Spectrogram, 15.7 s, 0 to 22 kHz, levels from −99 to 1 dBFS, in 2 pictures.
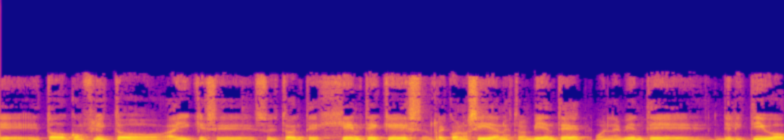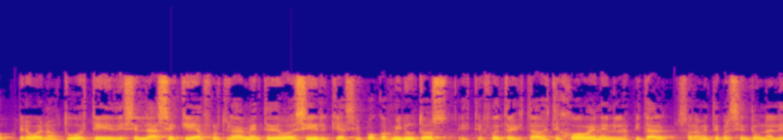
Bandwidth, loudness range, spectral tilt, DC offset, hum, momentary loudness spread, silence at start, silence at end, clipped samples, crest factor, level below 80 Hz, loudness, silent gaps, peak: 11 kHz; 2 LU; -5.5 dB/octave; under 0.1%; none; 8 LU; 0 s; 0 s; under 0.1%; 12 dB; -50 dBFS; -13 LUFS; none; 0 dBFS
